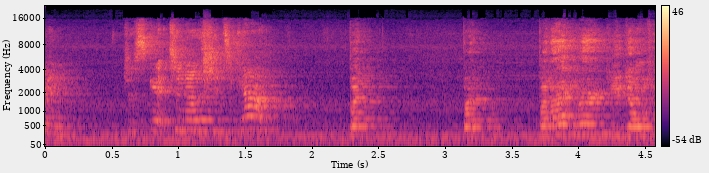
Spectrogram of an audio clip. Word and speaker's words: Chéticamp: And how do you pronounce it? You say Oh, Chéticamp.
